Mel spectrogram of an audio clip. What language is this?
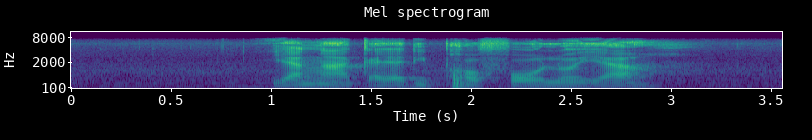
Southern Sotho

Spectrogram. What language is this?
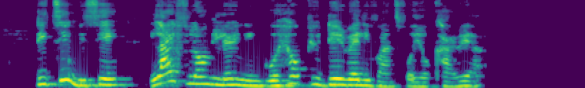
Nigerian Pidgin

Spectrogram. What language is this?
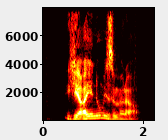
Kabyle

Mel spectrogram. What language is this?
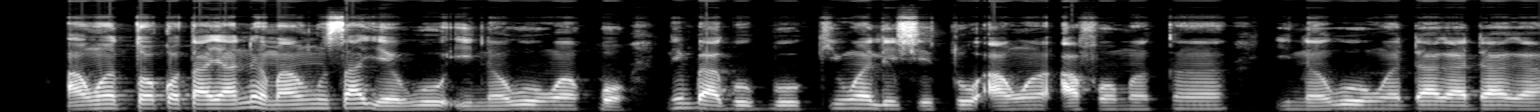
Yoruba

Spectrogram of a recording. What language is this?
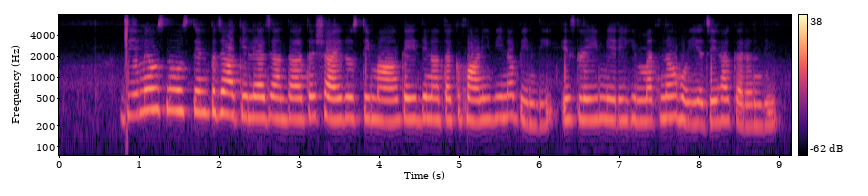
Punjabi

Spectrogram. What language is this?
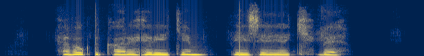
Kurdish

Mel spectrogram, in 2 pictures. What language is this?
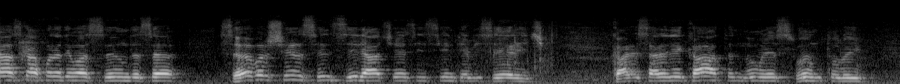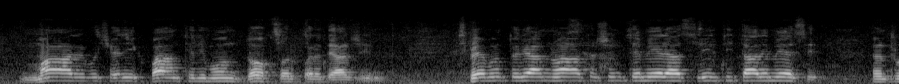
Romanian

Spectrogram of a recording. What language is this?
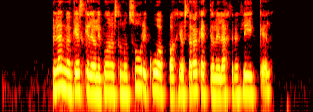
Finnish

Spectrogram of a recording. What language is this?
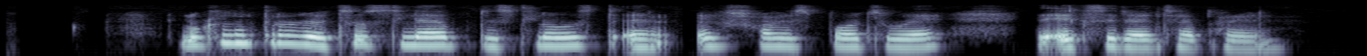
English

